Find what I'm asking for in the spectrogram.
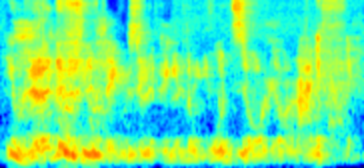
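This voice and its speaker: A man's voice: deep voice, wildly swooping pitch, a little fast, pushed and bright, a little hiss or hum, full character voice. A man voicing an ancient, eccentric woodsman storyteller, grumbly, rambling and forgetful, in a tabletop role-playing game. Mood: forgetful, musing. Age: very old.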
